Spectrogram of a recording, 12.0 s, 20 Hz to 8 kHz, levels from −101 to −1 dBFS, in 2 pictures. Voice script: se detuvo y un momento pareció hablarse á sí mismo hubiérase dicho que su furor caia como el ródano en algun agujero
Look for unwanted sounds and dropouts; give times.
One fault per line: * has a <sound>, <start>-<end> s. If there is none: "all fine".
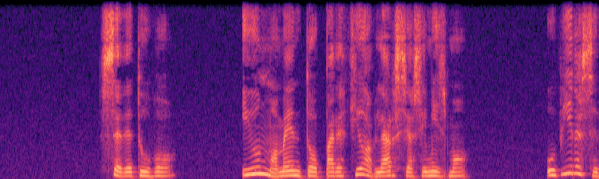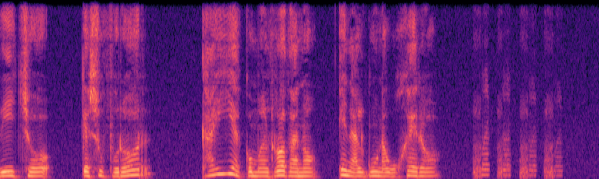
* has a laugh, 10.7-11.6 s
